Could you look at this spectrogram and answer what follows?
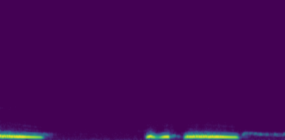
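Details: Spotted dove cooing in the giọng thổ voice style: a falling coo note ends, then after a silence comes a wavering double note followed by a long, slightly descending coo, all low-pitched and clean.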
